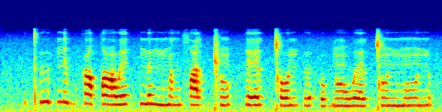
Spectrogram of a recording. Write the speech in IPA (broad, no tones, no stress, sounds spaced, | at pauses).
tʼ ɨ ʔ n i b k ɐ tˤ e w e k n ɨ n m ũ n sˤ ɐ l ǁ ũ ʔ k e l ǀ o n ʔ ɨ h u b ɾ õ w ɘ l ǀ ũ n m ũ n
